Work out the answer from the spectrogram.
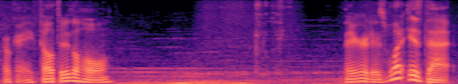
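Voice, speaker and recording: A man's voice: low-pitched, sing-song, moderate pace, a little mellow, faint music behind. A man giving casual reaction commentary as host, talking in an informal, slangy way and often exclaiming or musing aloud.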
